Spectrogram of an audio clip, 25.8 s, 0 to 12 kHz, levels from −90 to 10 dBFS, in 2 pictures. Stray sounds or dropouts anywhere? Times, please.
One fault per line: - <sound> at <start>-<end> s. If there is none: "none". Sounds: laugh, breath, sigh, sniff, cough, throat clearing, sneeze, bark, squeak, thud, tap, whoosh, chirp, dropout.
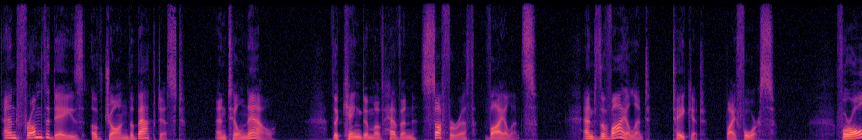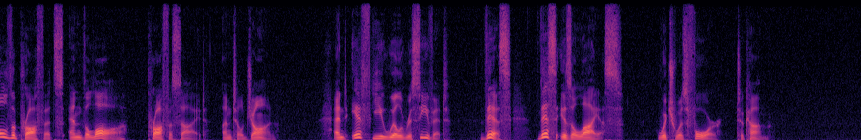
none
